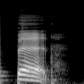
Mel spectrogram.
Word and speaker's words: bed: My bed 就是我的床铺，这个 bed b e d 小心一下它的发音哦，跟这个 b a d 的发音是不一样的。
